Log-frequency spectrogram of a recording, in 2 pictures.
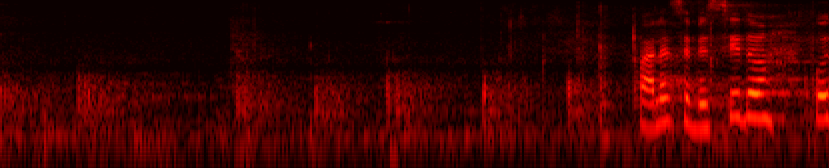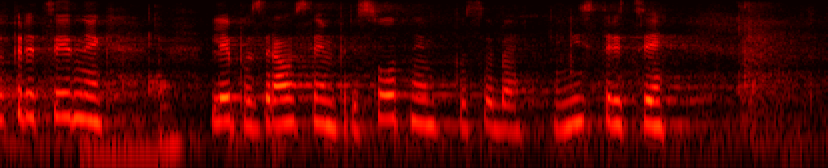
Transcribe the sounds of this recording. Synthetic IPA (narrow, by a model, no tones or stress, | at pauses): xʋaːlazabɛseːd̪ɔpɔt̪pɾɛt̪seːd̪nikleːpɔzd̪ɾaːwsempɾisoːt̪nimpɔseːbɛjminiːst̪ɾit̪si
